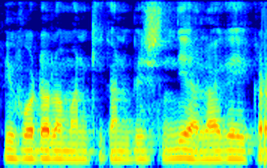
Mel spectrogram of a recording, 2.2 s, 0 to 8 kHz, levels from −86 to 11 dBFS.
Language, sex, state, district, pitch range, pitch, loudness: Telugu, male, Andhra Pradesh, Sri Satya Sai, 105-110 Hz, 105 Hz, -18 LUFS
